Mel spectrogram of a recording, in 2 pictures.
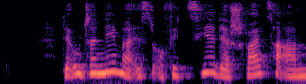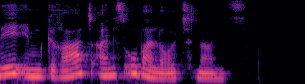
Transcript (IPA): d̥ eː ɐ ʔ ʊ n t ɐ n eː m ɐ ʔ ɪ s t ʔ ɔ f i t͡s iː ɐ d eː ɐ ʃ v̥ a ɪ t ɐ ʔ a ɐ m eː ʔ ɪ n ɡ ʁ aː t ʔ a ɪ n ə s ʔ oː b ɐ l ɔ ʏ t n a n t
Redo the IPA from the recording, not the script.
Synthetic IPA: d̥ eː ɐ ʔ ʊ n t ɐ n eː m ɐ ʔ ɪ s t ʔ ɔ f i t͡s iː ɐ d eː ɐ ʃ v̥ a ɪ t͡s ɐ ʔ a ɐ m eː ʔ ɪ m ɡ ʁ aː t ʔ a ɪ n ə s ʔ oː b ɐ l ɔ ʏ t n a n t͡s

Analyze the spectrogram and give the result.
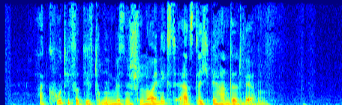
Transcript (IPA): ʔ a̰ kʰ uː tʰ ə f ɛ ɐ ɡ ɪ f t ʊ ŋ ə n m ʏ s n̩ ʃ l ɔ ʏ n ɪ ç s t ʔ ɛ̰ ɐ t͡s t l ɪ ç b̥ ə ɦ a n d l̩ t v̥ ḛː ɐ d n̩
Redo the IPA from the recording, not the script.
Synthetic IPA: ʔ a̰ kʰ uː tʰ ə f ɛ ɐ ɡ ɪ f t ʊ ŋ ə n m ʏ s n̩ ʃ l ɔ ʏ n ɪ ç s t ʔ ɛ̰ ɐ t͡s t l ɪ ç b̥ ə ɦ a n d l̩ t v̥ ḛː ɐ d n̩

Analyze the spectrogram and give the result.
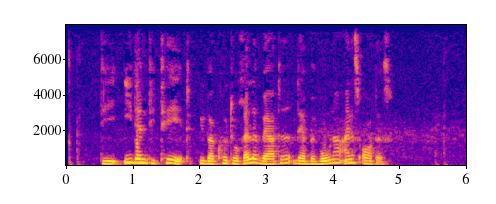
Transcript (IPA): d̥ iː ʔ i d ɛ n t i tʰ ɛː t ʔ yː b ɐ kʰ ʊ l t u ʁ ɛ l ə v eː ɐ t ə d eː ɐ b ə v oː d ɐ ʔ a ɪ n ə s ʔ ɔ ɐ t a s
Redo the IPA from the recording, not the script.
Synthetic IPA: d̥ iː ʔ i d ɛ n t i tʰ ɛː t ʔ yː b ɐ kʰ ʊ l t u ʁ ɛ l ə v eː ɐ t ə d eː ɐ b ə v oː n ɐ ʔ a ɪ n ə s ʔ ɔ ɐ t ə s

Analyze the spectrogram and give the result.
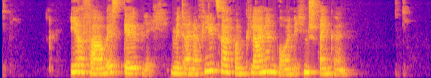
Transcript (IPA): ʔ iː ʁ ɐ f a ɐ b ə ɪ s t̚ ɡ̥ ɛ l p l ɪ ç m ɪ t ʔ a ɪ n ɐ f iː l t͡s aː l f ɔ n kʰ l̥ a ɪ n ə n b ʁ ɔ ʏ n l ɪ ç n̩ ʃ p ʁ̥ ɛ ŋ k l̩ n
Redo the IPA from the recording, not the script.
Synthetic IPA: ʔ iː ʁ ə f a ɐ b ə ɪ s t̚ ɡ̥ ɛ l p l ɪ ç m ɪ t ʔ a ɪ n ɐ f iː l t͡s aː l f ɔ n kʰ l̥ a ɪ n ə n b ʁ ɔ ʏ n l ɪ ç n̩ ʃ p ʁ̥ ɛ ŋ k l̩ n

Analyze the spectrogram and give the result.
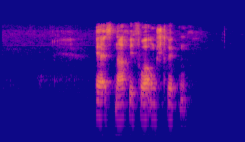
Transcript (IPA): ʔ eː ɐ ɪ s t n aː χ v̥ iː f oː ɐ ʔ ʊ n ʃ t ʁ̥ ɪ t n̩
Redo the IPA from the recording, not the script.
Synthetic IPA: ʔ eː ɐ ɪ s t n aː χ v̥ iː f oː ɐ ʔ ʊ m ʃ t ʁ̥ ɪ t n̩

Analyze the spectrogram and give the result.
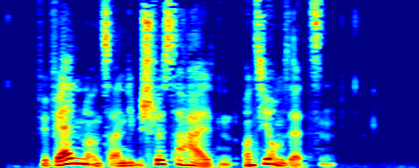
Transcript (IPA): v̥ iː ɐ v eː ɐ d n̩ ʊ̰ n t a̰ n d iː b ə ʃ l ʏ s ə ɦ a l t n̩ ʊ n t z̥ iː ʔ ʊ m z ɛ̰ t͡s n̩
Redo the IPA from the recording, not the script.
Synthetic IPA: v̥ iː ɐ v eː ɐ d n̩ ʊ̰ n s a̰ n d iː b ə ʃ l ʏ s ə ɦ a l t n̩ ʊ n t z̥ iː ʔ ʊ m z ɛ̰ t͡s n̩

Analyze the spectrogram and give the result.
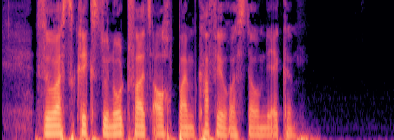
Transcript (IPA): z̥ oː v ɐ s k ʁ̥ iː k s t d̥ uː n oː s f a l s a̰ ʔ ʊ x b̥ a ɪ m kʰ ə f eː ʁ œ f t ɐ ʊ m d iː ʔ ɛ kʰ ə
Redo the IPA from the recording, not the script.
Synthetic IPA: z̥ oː v a s k ʁ̥ iː k s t d̥ uː n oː t f a l s a̰ ʊ x b̥ a ɪ m kʰ a f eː ʁ œ s t ɐ ʊ m d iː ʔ ɛ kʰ ə

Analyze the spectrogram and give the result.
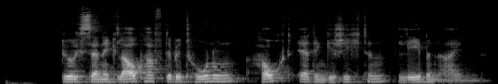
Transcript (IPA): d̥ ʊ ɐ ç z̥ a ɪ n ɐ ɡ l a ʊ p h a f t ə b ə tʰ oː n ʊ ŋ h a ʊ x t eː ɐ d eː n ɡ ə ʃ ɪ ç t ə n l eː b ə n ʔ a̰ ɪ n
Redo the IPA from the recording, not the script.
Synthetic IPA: d̥ ʊ ɐ ç z̥ a ɪ n ə ɡ l a ʊ p h a f t ə b ə tʰ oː n ʊ ŋ h a ʊ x t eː ɐ d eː n ɡ ə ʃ ɪ ç t ə n l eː b ə n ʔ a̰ ɪ n

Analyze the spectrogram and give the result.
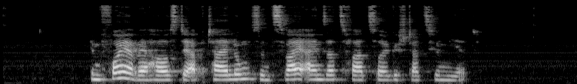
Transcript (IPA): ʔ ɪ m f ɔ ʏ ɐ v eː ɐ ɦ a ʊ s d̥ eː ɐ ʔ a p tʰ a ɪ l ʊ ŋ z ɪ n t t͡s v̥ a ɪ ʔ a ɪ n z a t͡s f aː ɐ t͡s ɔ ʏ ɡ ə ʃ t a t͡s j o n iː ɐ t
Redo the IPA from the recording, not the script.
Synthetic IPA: ʔ ɪ m f ɔ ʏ ɐ v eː ɐ ɦ a ʊ s d̥ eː ɐ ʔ a p tʰ a ɪ l ʊ ŋ z ɪ n t t͡s v̥ a ɪ ʔ a ɪ n z a t͡s f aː ɐ t͡s ɔ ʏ ɡ ə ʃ t a t͡s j o n iː ɐ t

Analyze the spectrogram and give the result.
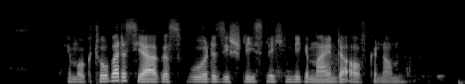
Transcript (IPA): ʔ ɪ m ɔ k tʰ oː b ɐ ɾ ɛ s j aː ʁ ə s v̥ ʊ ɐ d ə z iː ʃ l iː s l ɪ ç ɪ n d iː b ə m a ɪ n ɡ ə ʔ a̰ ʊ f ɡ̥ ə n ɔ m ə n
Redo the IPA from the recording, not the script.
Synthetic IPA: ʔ ɪ m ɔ k tʰ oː b ɐ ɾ ɛ s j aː ʁ ə s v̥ ʊ ɐ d ə z iː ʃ l iː s l ɪ ç ɪ n d iː ɡ ə m a ɪ n d ə ʔ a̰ ʊ f ɡ̥ ə n ɔ m ə n

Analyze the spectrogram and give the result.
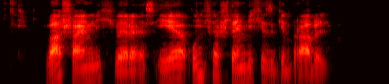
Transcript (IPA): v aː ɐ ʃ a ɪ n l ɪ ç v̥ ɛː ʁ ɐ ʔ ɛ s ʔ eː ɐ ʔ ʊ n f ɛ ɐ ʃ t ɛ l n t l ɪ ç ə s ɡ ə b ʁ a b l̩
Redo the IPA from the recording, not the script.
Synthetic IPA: v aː ɐ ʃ a ɪ n l ɪ ç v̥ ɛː ʁ ə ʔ ɛ s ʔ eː ɐ ʔ ʊ n f ɛ ɐ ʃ t ɛ n t l ɪ ç ə s ɡ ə b ʁ a b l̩

